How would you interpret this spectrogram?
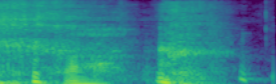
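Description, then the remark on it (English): Two quick, harsh sneezes in succession from a woman, the second slightly stronger, followed by a small sniff or throat noise. They sound slightly muffled, coming from another room where she is playing Xbox with headphones on, with no talking. “in the other room playing Xbox with the headphones on, trying to be as quiet as she can next door. And she's just sneezing.”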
